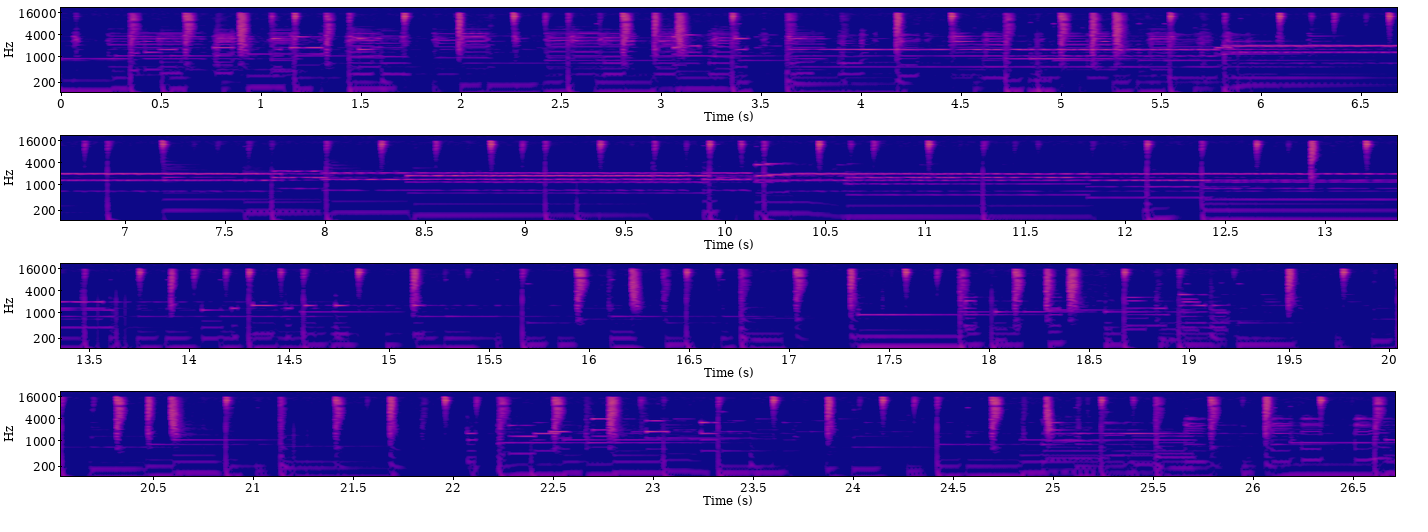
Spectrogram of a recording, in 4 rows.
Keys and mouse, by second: 0.3 click, 1.0 e, 2.8 e, 4.5 g, 6.5 s, 7.7 g, 8.9 shift+middle click, 11.2 click, 12.3 alt+z, 12.7-13.2 drag, 13.6-14.3 shift+drag, 14.5 alt+z, 15.1 g, 20.4 alt+z, 20.8-21.6 drag, 21.8 alt+z, 22.3 middle click, 22.8 g, 25.0 ctrl+Tab, 25.3 l, 25.3 g, 25.6 middle click, 25.9 F6.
